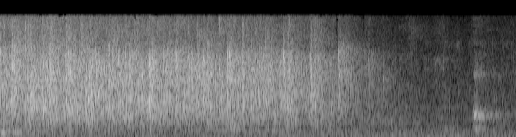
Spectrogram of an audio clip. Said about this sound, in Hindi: ब्रह्मा कुमारी बहने कहती है कपड़े सफेद, जेब है खाली, पर चेहरे पे है रूहानी लाली, और हम बन रहे हैं विश्व के माली, इसी खुशी में बजा दो एक बार ताली।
